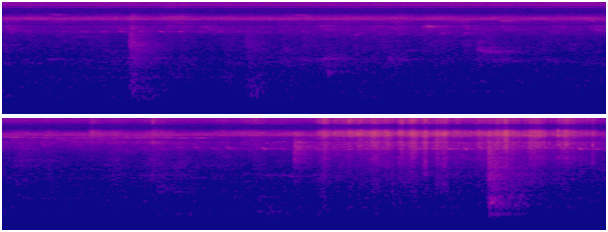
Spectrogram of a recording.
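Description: Mostly near silence with a few faint handling ticks; from about eleven seconds in, a paper towel rustles and crinkles as it wipes excess epoxy off the rod joint, with a soft bump near the end.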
